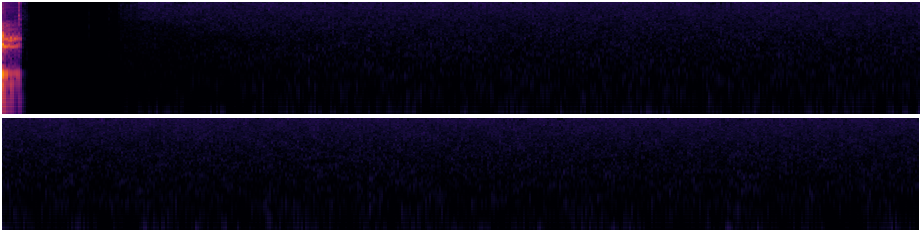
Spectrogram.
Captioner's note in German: Klicken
